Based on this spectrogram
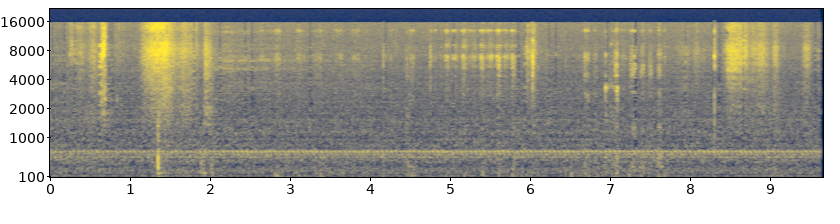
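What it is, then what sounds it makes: Pencil drawing on paper. A hand sketches facial details on a sheet of white drawing paper with a graphite pencil in a blue holder, lightly scratching the surface. Quiet, continuous soft scratching runs over a steady low hum, with one brief sharper tick near the start and faint bright rasps at times.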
